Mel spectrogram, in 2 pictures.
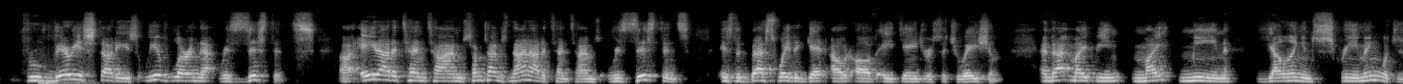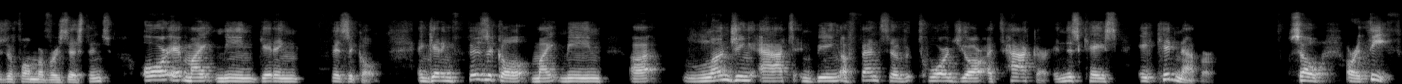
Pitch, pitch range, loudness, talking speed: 160 Hz, 145-180 Hz, -18 LUFS, 165 wpm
